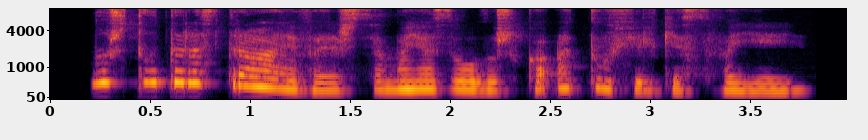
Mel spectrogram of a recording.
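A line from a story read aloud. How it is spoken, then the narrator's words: Tender. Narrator (Russian): Сказал он ласково жене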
